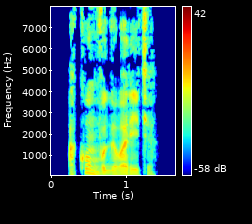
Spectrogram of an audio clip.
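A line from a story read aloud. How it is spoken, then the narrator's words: Silky insinuating question. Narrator (Russian): вкрадчиво спросила Клотильда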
